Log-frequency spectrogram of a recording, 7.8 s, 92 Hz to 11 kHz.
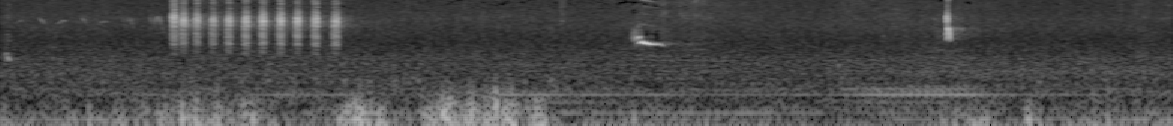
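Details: Yellow-breasted chat at Beech Hill Preserve, Rockport, Maine, 9 June 2013, gives a fast, dry rattle of about a dozen harsh notes, then a single slurred whistle and a short sharp note, over a steady low rumble.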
